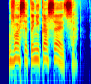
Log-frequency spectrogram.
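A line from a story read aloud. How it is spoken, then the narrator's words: Growled in unison. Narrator (Russian): хором рыкнули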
